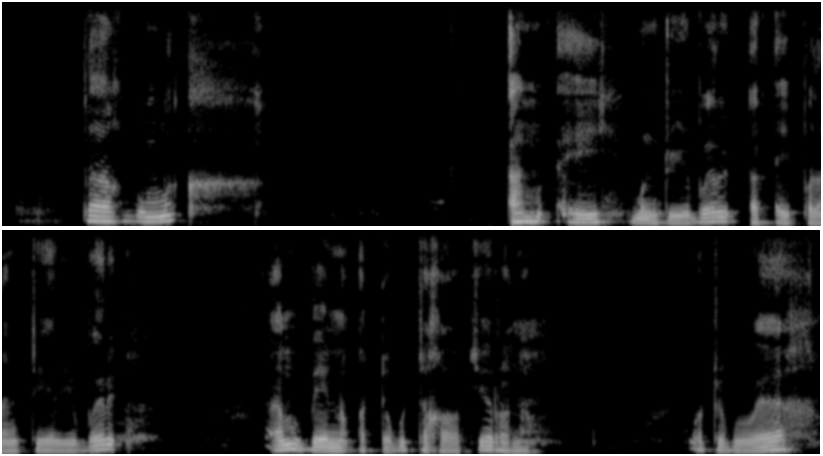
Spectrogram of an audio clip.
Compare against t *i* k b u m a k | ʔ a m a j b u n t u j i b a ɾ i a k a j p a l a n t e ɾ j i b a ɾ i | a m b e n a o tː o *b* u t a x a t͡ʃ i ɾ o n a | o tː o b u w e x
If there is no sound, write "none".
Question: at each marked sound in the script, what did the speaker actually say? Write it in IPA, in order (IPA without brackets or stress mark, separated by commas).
a, b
